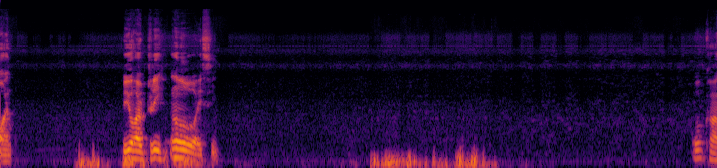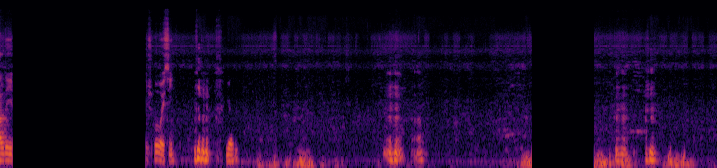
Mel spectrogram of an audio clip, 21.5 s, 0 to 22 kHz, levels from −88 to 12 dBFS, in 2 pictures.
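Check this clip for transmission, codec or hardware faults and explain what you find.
Two playback stalls occur in this speech clip, and after each one the audio rushes forward with time-compressed catch-up.

Playback stall: output cuts to silence from 10.93 to 12.94 s (2.0 s) and from 18.72 to 19.66 s (about 0.94 s). The likely cause is the player running out of buffered data or its output thread being blocked. Speech halts mid-flow and then resumes.

Time-compressed catch-up: from 12.94 to 14.94 s the speech runs at 2.0× speed, and from 19.66 s to the end at 1.1×. The player drains its backlog by cutting out and cross-fading short segments, so the speech sounds hurried at normal pitch.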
